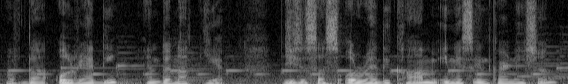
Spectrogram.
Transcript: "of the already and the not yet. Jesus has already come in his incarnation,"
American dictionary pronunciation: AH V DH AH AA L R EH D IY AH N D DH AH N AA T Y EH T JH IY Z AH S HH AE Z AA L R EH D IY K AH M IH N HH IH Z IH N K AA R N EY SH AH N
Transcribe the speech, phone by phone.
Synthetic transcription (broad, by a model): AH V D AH AA L R EH D IY AH N D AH N AA T Y EH T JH IY S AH S HH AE S AA L R EH D IY K AH M IH N HH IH S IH N K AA R N EY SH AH N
